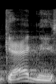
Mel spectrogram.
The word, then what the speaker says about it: Gagne: Whatever his last name was, Gagne, G-A-G-N-E, but nope, his name was Gagne. That's how he pronounced it.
